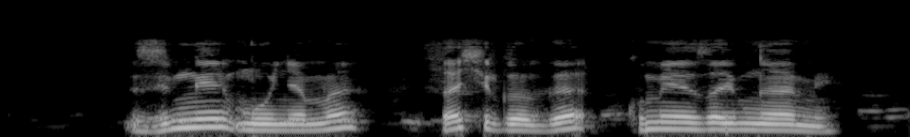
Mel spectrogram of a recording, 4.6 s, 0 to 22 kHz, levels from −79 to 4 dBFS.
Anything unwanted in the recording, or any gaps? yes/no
no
